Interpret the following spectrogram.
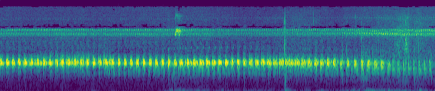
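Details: Frogs of a pond chorus at nightfall, beside a house veranda: a loud, rapid pulsing trill at steady mid pitch fades toward the end, with a faint high hum and low rustling.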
